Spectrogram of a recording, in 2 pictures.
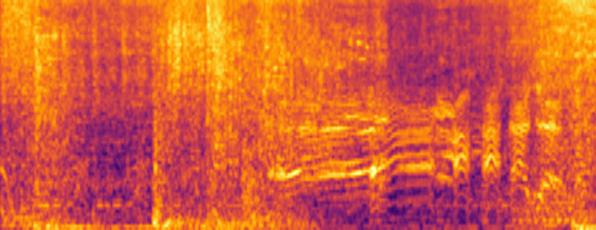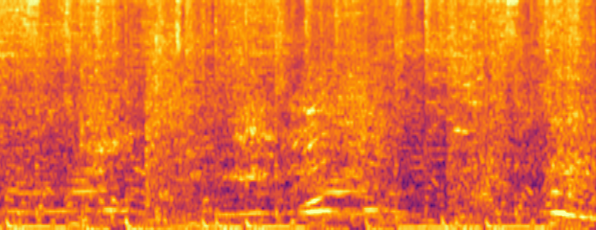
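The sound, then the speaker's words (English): A loud car engine roars while tires squeal in sharp, wavering bursts, with a steady rumble underneath and intermittent skidding screeches through the middle and end. “Police! Stop! Pull up! Stop the car!”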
